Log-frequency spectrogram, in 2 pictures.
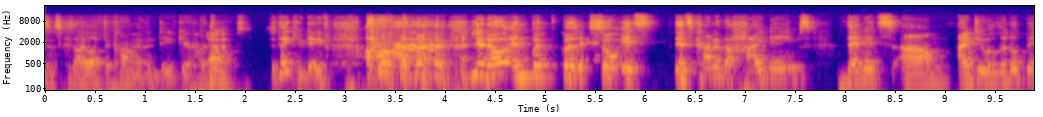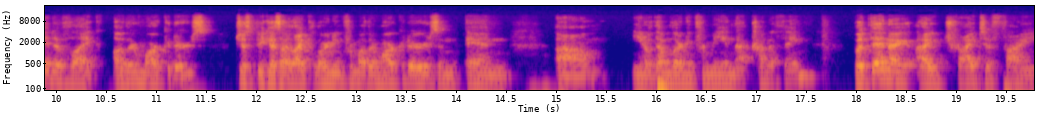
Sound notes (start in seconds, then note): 3.0 laughing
